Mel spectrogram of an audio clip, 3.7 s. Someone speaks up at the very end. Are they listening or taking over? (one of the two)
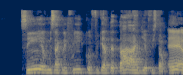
taking over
